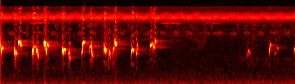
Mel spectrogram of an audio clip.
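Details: National champion yellow-vented bulbul pouring out a rapid run of sharp, bubbly notes for three seconds, then falling nearly silent with a few soft chirps, over a constant high hiss.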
